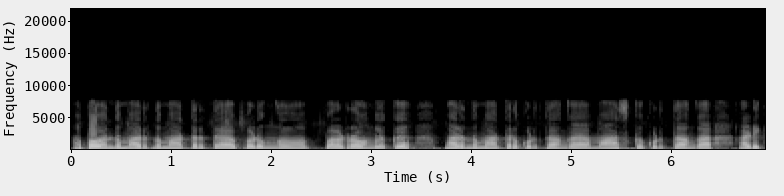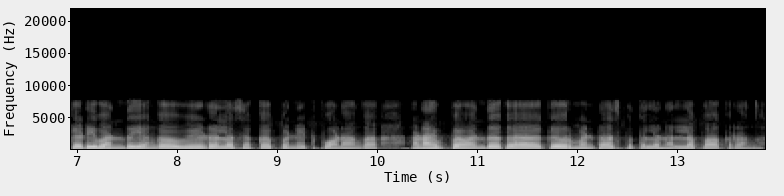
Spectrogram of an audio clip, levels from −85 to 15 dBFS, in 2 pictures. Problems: none marked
